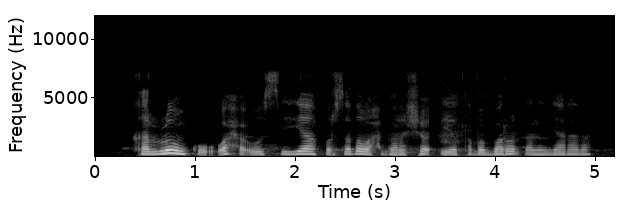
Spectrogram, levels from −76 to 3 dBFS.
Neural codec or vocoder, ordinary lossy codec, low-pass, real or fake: none; none; 7.2 kHz; real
